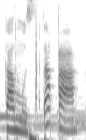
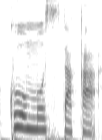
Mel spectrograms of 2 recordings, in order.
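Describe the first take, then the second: First: The first syllable has an a vowel. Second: The first syllable has a u vowel. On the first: "like it's a K A sound" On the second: "So it's spelled K U M"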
